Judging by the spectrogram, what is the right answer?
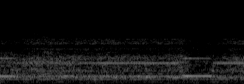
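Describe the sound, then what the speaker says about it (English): A 3D printer runs at a steady, close hum with faint whining motor tones that rise and dip slightly, continuous and alone without talk. "In this video, we are seeing how the 3D printer works."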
